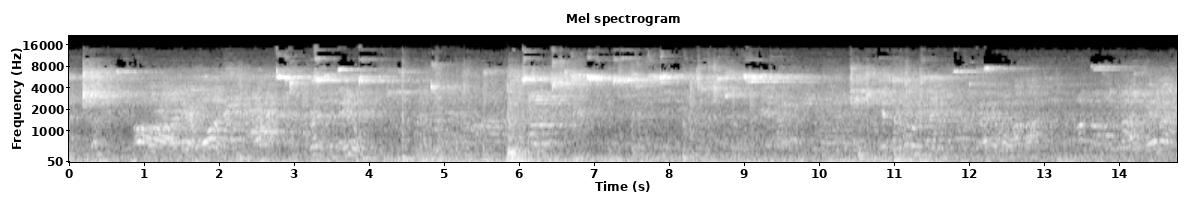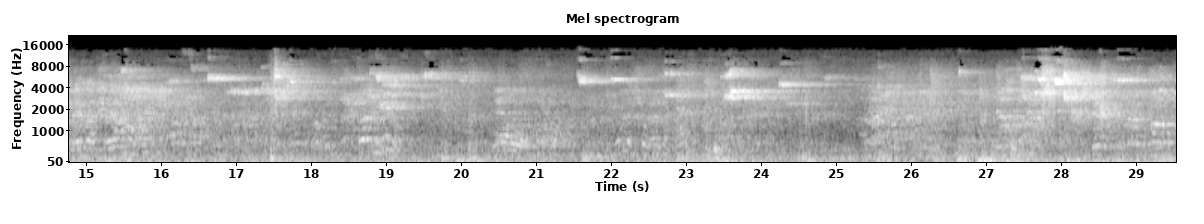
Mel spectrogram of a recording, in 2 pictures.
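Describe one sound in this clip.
Young men shout and call out to each other from across an echoing hall.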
